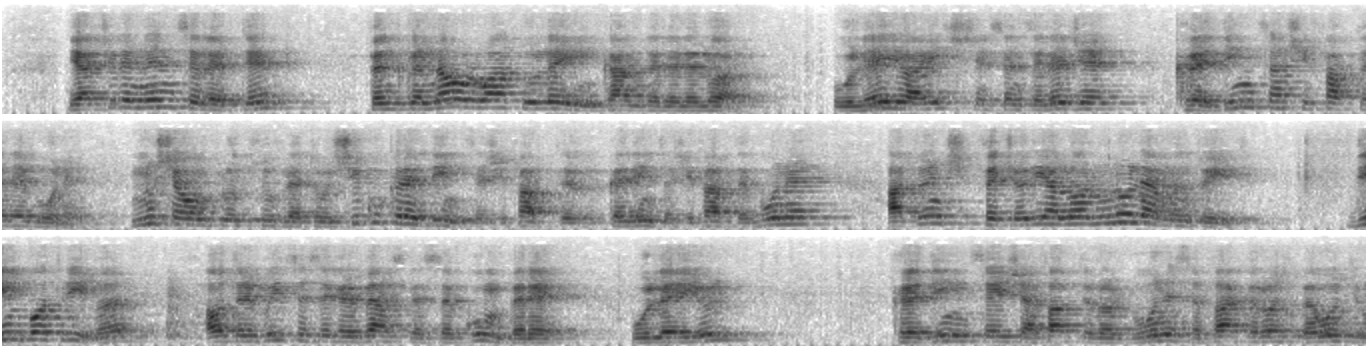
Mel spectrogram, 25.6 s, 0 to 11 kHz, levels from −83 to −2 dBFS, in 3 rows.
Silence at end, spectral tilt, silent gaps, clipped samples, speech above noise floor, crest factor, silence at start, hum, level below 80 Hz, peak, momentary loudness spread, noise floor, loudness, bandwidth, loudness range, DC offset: 0 s; -3 dB/octave; none; under 0.1%; 25 dB; 22 dB; 0.1 s; none; -60 dBFS; -2 dBFS; 10 LU; -49 dBFS; -24 LUFS; 10.5 kHz; 2 LU; under 0.1%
